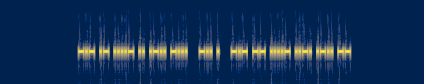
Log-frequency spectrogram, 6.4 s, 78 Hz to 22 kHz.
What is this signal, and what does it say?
Morse code, heard as a keyed tone, about 46 wpm, 700 Hz. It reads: KA4ILB DE KM4FLM
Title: USA Callsign DE Callsign 45wpm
